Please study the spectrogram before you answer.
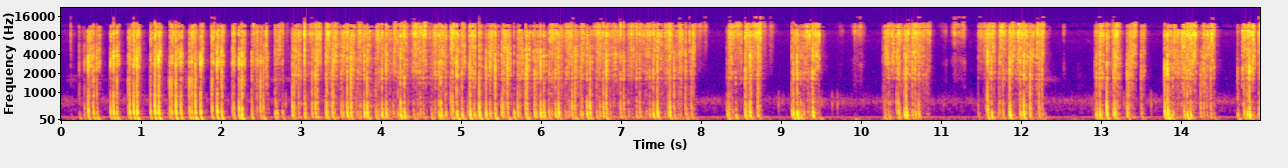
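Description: Fingertips and short nails quickly scratch and tap the glossy gold top and blue printed side of a hollow, rectangular cardboard Star Trek: The Next Generation DVD box set. For about eight seconds there is dense, rapid, dry scratching and tapping. After that it breaks into short bursts separated by brief silences.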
